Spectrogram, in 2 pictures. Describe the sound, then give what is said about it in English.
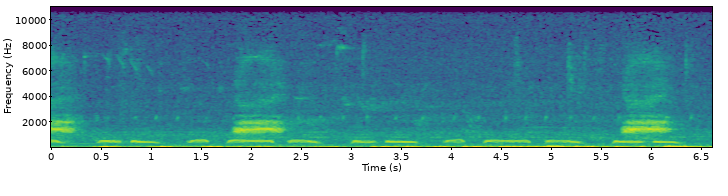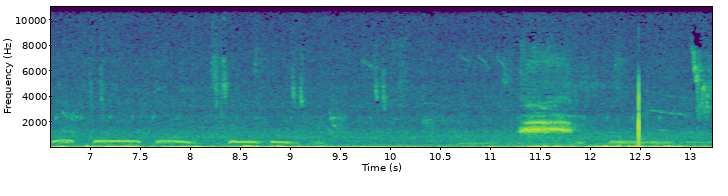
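Birds call outdoors: a steady run of low, repeated cooing notes, broken every few seconds by short bursts of harsher cawing, over a low rumble of wind. “And other than that, the only sounds were of sheep, birds, wind, etc. So no sirens, no helicopters, no angle grinders.”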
